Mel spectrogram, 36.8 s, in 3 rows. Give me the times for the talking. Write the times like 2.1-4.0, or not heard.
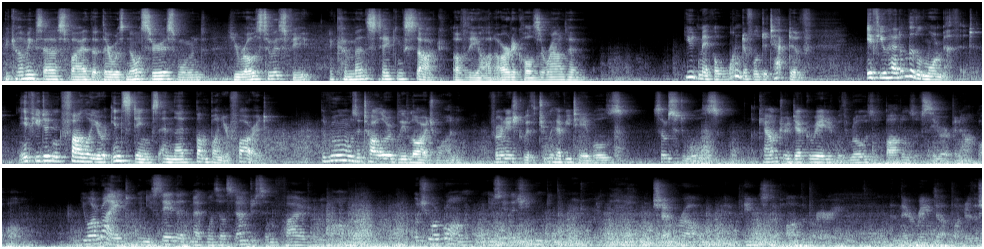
0.0-7.3, 8.6-10.2, 10.8-15.6, 16.2-24.8, 25.5-36.7.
